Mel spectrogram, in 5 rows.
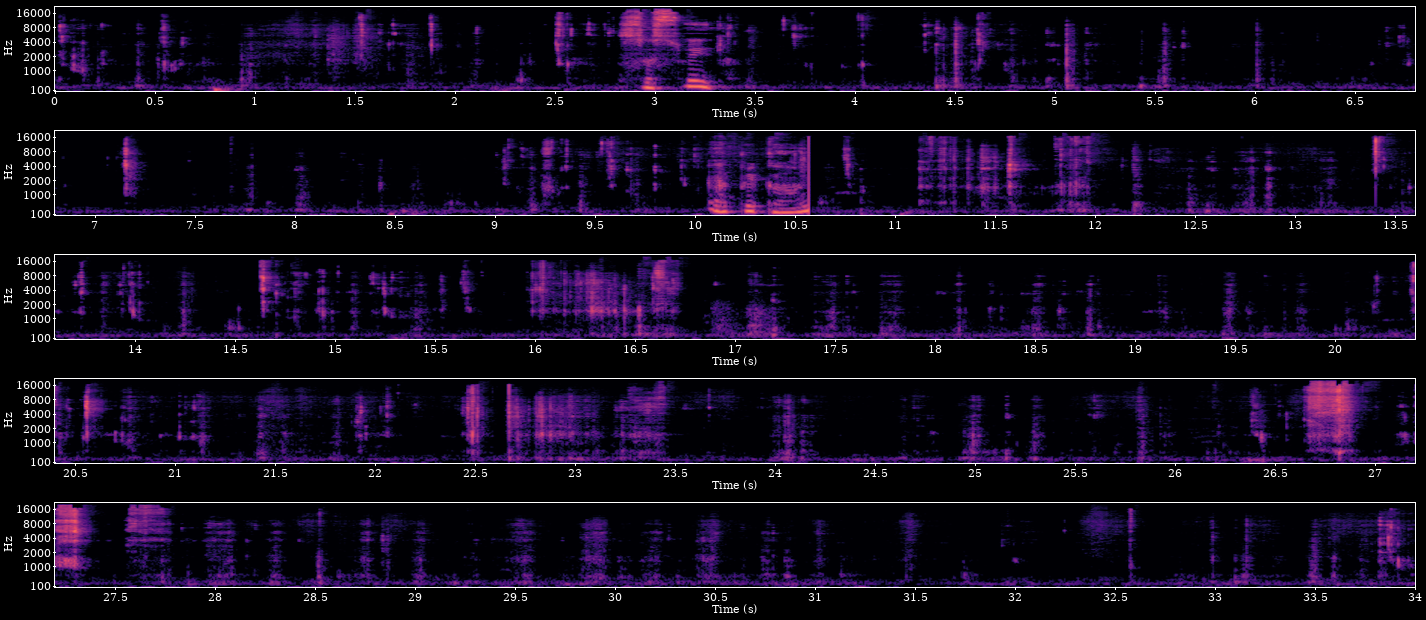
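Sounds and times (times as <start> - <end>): person chewing fruit: 0.0 - 10.0, 10.6 - 34.0.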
